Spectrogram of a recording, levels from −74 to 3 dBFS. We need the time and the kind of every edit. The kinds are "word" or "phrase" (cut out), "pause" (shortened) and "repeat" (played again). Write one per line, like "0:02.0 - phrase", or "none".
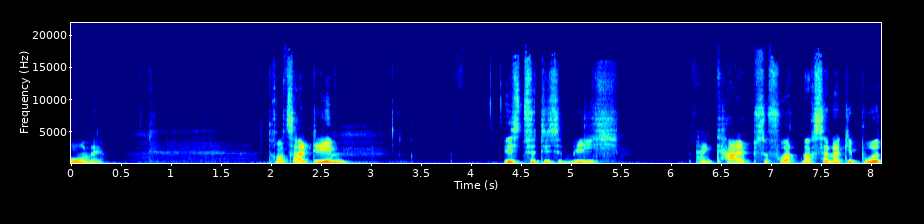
none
